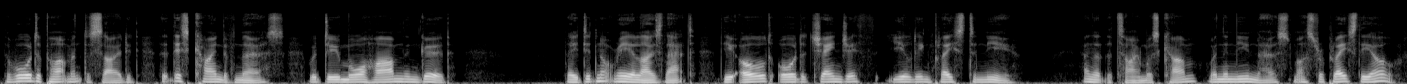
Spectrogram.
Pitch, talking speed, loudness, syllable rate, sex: 110 Hz, 180 wpm, -17 LUFS, 4.9 syllables/s, male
